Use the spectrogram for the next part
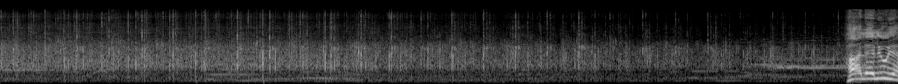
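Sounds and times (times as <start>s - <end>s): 
congregation applauding: 0.0s - 8.9s
speech: 8.5s - 8.9s.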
